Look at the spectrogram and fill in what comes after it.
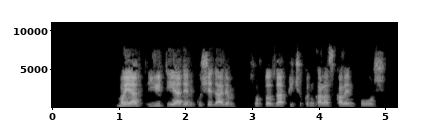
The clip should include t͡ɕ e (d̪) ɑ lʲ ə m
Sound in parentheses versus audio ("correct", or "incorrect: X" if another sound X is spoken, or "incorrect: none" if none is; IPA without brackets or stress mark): correct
